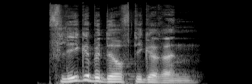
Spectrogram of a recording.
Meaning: inflection of pflegebedürftig: 1. strong genitive masculine/neuter singular comparative degree 2. weak/mixed genitive/dative all-gender singular comparative degree
- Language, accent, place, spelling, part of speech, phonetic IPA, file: German, Germany, Berlin, pflegebedürftigeren, adjective, [ˈp͡fleːɡəbəˌdʏʁftɪɡəʁən], De-pflegebedürftigeren.ogg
